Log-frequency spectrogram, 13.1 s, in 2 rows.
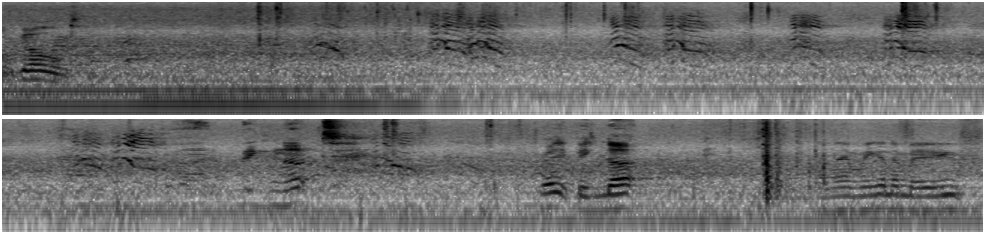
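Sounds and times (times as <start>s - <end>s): low engine hum: 0.0s - 13.0s
birds calling: 1.7s - 11.6s.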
